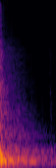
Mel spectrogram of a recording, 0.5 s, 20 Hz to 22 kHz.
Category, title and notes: Instrument samples > Percussion
drum-001 hi tom
My sister's hi tom with damper rubber ring. And I've removed the reverb. This audio still has a slight sense of space, possibly due to the recording distance.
